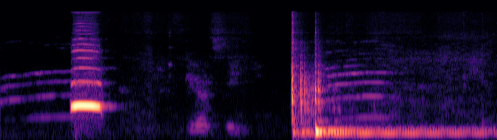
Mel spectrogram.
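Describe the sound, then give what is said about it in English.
A cat lets out one short, loud, high-pitched meow, then after a pause a dull thump is followed by a steady low hum that drones on. “Why is the cat meowing so loud?”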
